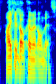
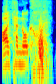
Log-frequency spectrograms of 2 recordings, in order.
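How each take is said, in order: First: Said in the usual way. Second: Half-giggling no comment; laughing refusal. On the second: Real, not acted. Asked about race ratios, laughing off the answer. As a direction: laugh through the words, a notch higher and louder. Dodging a touchy question, laughing.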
